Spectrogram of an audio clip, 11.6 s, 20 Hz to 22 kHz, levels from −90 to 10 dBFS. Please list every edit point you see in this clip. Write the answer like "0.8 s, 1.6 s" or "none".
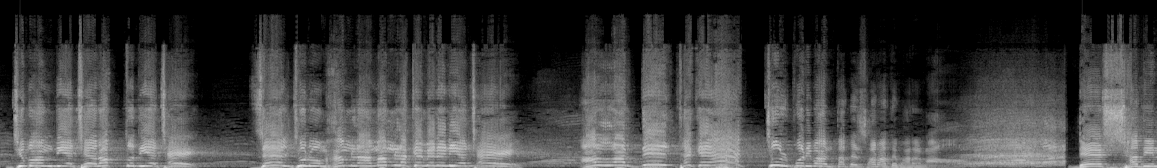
10.6 s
